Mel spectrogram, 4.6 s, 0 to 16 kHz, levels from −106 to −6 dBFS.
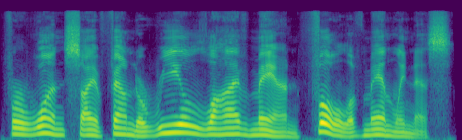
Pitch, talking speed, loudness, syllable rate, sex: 145 Hz, 155 wpm, -19 LUFS, 3.2 syllables/s, male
